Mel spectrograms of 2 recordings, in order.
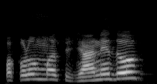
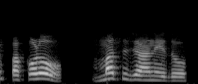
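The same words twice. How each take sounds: First: पकड़ो मत grouped together, break, then जाने दो; pause after मत. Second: पकड़ो alone, clear break, then मत जाने दो together; pause after पकड़ो. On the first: Teacher showing the sentence that forbids catching, break after मत. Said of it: "इसमें रोका गया है". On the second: Teacher showing the sentence that orders catching, break after पकड़ो. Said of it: "इसमें पकड़ने के लिए बात कही गई है". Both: Shown as a demonstration.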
